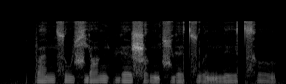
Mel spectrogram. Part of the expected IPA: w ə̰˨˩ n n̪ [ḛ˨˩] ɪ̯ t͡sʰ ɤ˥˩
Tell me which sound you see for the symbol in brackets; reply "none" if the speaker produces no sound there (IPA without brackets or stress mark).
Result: e˥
